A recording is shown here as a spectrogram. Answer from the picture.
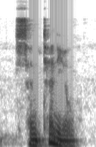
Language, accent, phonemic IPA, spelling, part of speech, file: English, Southern England, /sɛnˈtɛnɪəl/, centennial, adjective / noun, LL-Q1860 (eng)-centennial.wav
- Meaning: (adjective) 1. Relating to, or associated with, the commemoration of an event that happened a hundred years before 2. Happening once in a hundred years 3. Lasting or aged a hundred years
